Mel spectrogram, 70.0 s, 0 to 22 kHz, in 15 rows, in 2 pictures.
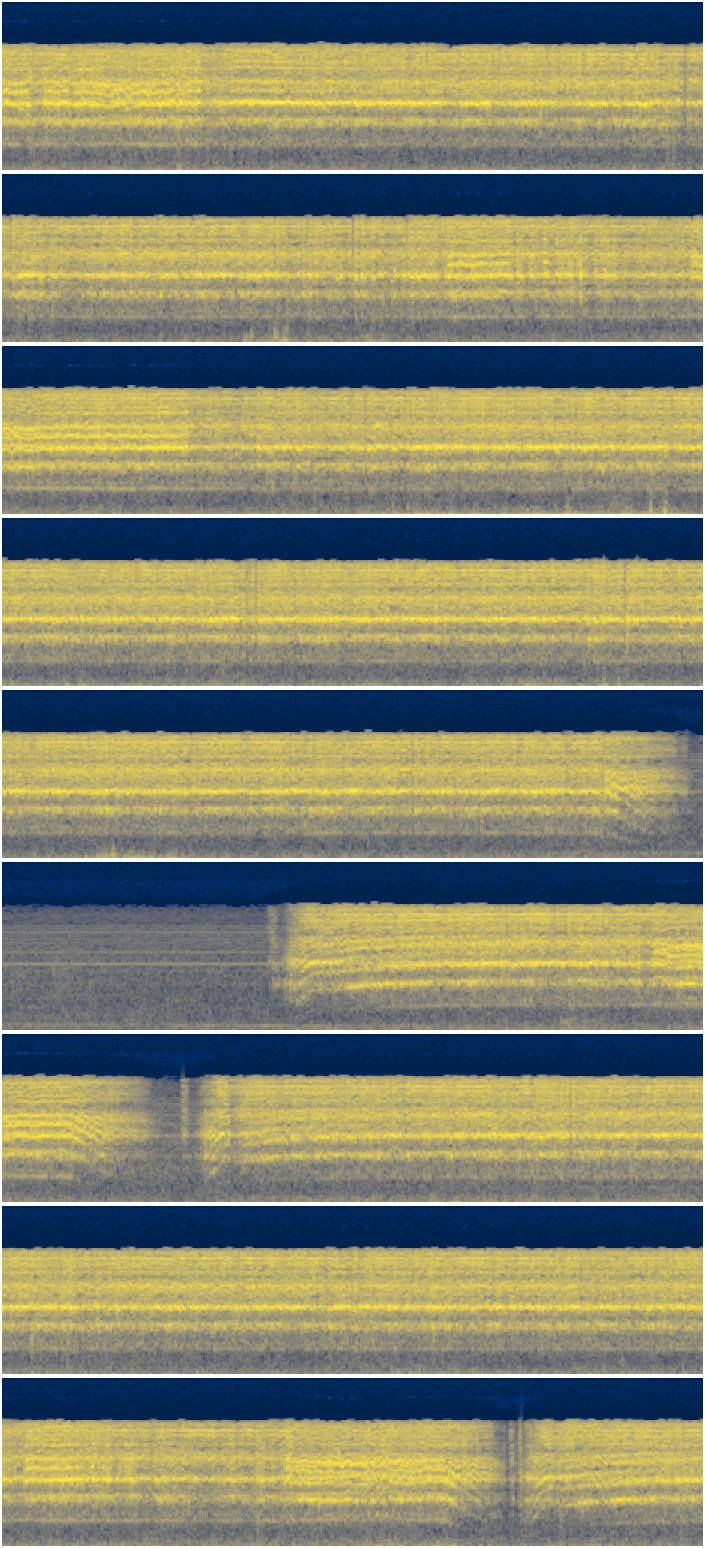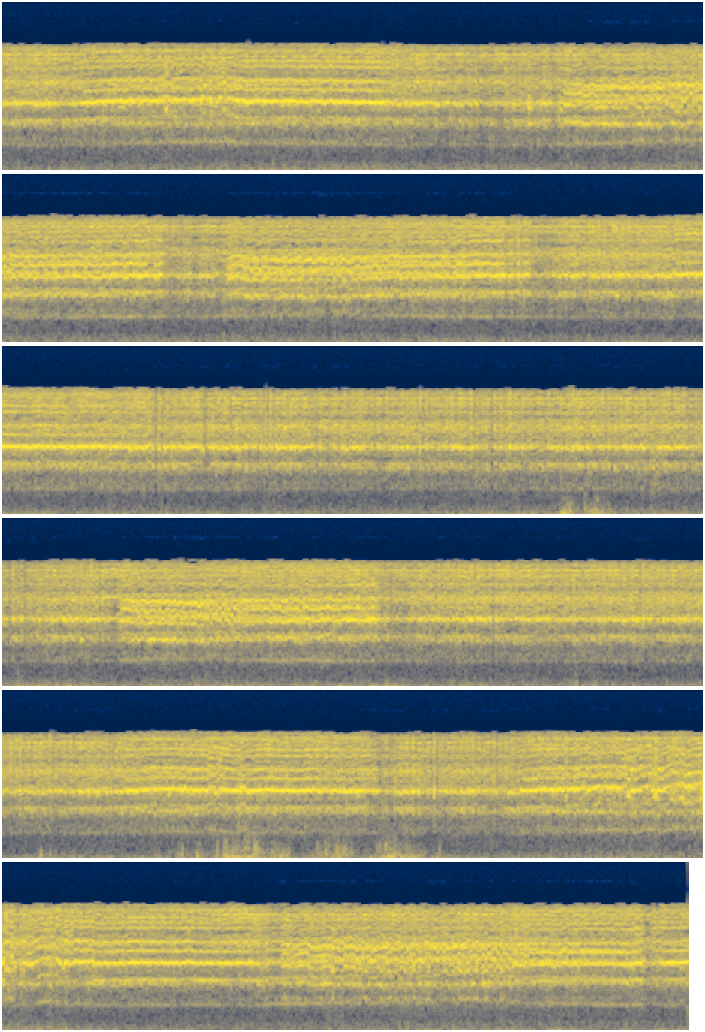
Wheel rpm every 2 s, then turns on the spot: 160, 160, 160, 160, 160, 160, 160, 160, 160, 160, 160, 70, 20, 150, 90, 150, 160, 160, 160, 160, 120, 160, 160, 160, 160, 160, 160, 160, 160, 160, 160, 160, 160, 160, 160.
none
